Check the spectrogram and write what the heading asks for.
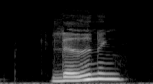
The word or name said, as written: ladning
